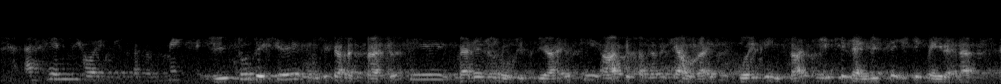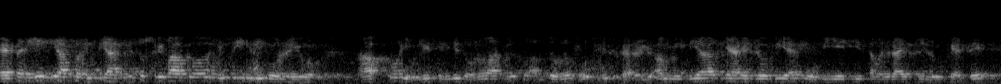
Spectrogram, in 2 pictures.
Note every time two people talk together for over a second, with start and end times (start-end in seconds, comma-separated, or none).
none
